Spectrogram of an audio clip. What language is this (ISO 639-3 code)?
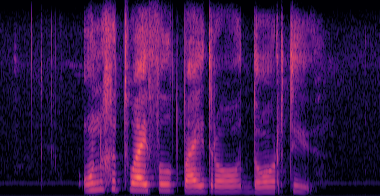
afr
